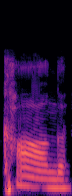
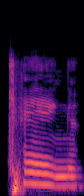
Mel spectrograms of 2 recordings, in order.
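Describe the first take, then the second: First: The vowel sounds like the 'o' in 'long'. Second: The vowel sounds like the 'a' in 'cat'. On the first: The speaker calls it wrong. "it's what's mostly been said around everywhere" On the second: The speaker calls it right. "is the right pronunciation"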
